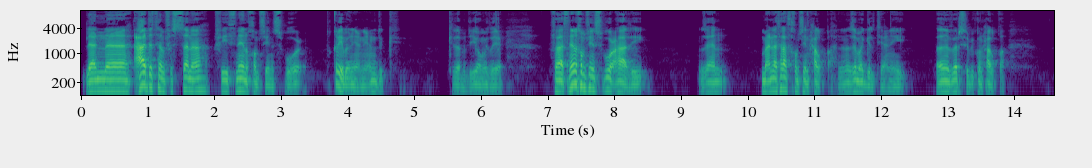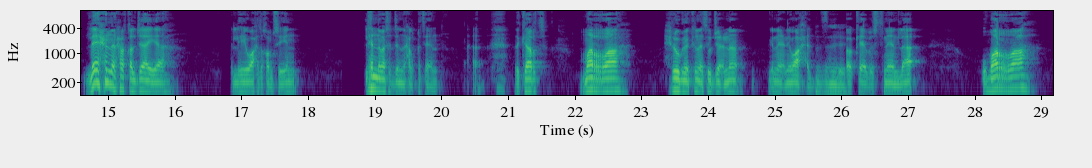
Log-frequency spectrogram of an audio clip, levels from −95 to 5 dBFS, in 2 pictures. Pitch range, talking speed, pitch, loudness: 105-135 Hz, 110 wpm, 120 Hz, -25 LUFS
